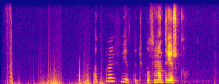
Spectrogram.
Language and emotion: Russian, neutral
